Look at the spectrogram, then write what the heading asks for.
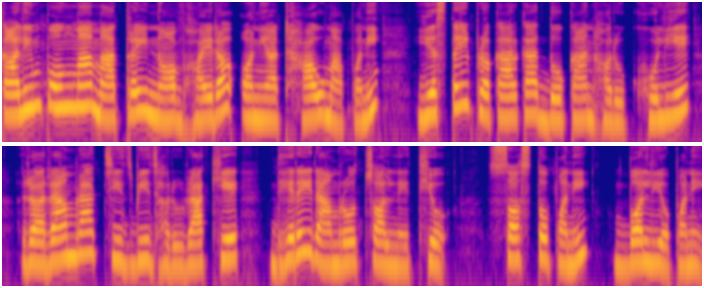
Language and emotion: Nepali, neutral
